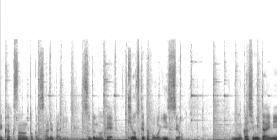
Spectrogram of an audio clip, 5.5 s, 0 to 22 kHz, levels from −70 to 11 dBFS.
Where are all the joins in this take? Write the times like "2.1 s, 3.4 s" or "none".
2.4 s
